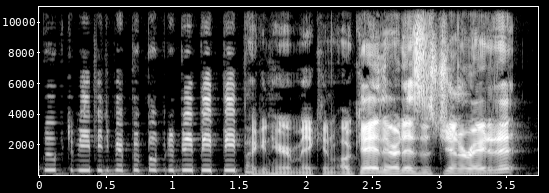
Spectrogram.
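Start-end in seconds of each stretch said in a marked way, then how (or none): 0.0-1.5 high beeps like a machine working; computer beeping noises. Pretend. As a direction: beep like a computer crunching data. Quiz generator making computer noises.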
